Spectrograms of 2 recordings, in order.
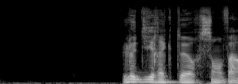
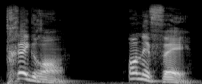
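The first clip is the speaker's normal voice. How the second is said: mock-grave, raised agreement; serious; 4 semitones higher, 6 dB louder than usual. A narrator's reading. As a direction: agree firmly, short and loud. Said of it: "répond Cyrano d'un air sérieux".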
